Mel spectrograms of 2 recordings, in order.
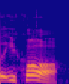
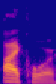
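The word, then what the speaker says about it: ichor: I can fill it with magical eore. It's pronounced Iicor.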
